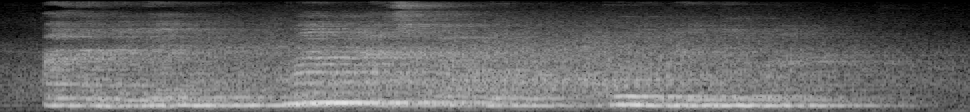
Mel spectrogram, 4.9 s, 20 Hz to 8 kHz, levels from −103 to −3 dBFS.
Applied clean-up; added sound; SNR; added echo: none; Train; 13 dB; reverberation time 2.1 s.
